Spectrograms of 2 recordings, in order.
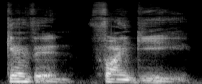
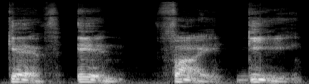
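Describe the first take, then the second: First: Said in the usual way. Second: "Kevin Feige" slowly, broken into Ke-vin Fei-ge; syllable by syllable. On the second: Shown as a demonstration. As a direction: sound out "Kevin Feige" slowly, a gap after each syllable. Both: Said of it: "Let's learn to pronounce".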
